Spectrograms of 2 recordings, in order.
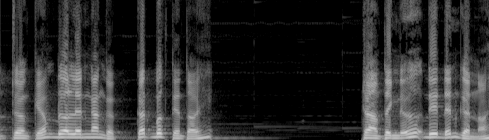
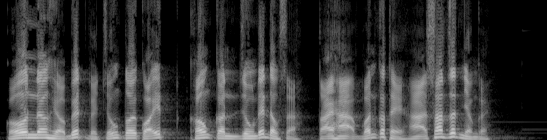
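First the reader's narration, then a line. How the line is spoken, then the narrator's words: Angry. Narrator (Vietnamese): Ma Sa Lý tức giận tiếp lời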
